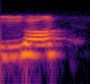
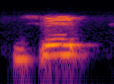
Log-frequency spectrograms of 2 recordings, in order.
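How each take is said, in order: First: The name is said with a French pronunciation. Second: The name is said like the English word Jake. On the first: This is the original form of the name. "the proper French name" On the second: This is the form she herself preferred. "the simplicity and the dialect and the culture of the time"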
